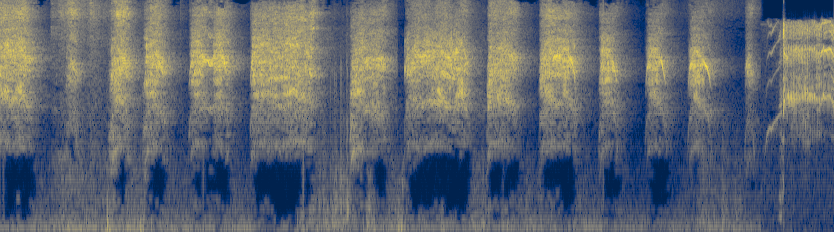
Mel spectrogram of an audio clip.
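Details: Pet fennec fox, described as loud and screaming even when happy, giving a rapid series of harsh, noisy screeching bursts, about thirteen in under eight seconds, each short and raspy, ending in a brief tonal squeal.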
